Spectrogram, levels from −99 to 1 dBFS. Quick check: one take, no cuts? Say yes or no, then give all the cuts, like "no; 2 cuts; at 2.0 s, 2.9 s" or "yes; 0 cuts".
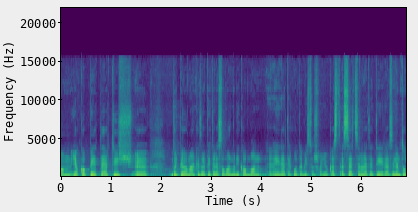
no; 1 cut; at 2.2 s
